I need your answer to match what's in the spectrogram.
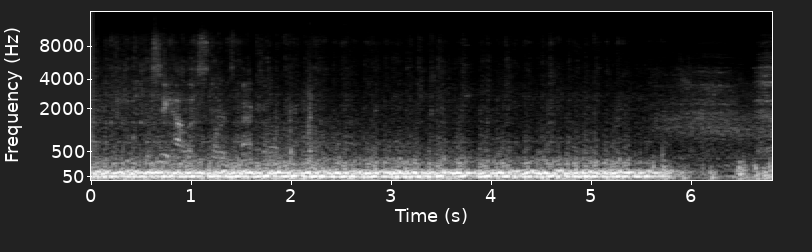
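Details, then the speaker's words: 5th-gen Camaro V8 with long-tube headers, warm after a short drive, after a new starter with heat wrap fixed heat-soaked hard starting: strong, steady low rumble that catches cleanly and settles into an even idle; slight tune-related hesitation, otherwise normal. "start it up good um started up fine a little hesitation was obviously in the tune other than that everything seems great"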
